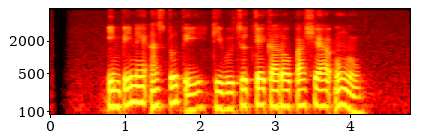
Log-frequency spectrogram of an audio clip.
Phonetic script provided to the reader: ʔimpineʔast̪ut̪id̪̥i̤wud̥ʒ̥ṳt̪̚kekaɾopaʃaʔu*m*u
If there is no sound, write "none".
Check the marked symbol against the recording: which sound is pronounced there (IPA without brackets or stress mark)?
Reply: ŋ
